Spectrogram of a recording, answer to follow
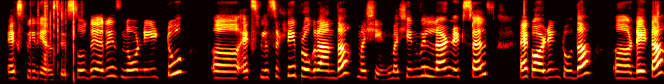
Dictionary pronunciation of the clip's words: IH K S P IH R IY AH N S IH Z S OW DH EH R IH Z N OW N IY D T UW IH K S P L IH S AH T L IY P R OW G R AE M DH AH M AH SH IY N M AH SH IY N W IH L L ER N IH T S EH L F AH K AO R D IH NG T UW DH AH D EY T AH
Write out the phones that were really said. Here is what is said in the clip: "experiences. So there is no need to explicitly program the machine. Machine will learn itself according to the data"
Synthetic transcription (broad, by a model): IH K S P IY R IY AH N S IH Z S OW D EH R IH Z N OW N IY D T UW IH K S P L IH S AH T L IY P R OW G R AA M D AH M AH SH IY N M AH SH IY N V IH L L ER N IH T S EH L F AH K AO R D IH NG T UW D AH D EY T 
